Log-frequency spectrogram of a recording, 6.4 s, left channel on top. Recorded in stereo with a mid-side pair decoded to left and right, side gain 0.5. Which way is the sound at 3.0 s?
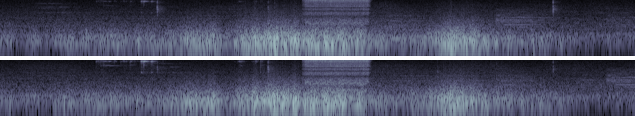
25° right.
